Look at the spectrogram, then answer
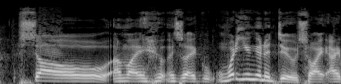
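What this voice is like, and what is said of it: Usual voice. Nothing is said of it.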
